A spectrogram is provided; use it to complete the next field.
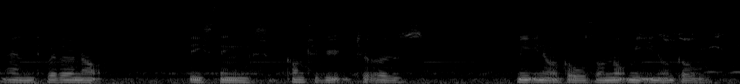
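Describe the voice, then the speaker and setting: A man with a fairly low, somewhat breathy voice speaks at a fairly slow pace in a calm, dark, mellow tone, leaving long, frequent pauses. His intonation is monotone and flat, and audible room echo surrounds him. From Scotland and northern England. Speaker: wellbeing podcaster. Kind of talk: reflective monologue. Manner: halting with many fillers.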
